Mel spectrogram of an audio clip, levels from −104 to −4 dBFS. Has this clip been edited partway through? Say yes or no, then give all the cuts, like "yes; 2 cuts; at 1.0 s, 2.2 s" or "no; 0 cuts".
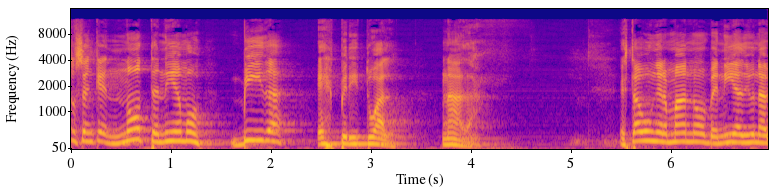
yes; 1 cut; at 3.7 s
